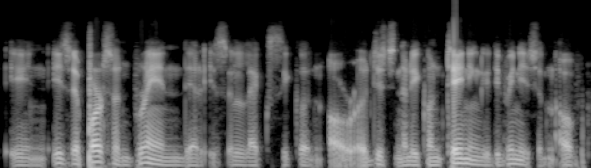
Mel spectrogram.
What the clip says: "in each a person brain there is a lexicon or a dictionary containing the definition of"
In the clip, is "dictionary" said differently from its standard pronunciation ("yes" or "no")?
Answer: yes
